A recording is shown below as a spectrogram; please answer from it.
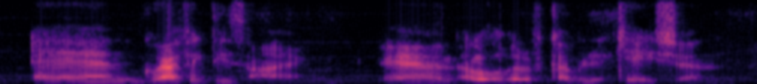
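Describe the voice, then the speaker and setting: A woman at a medium pitch with a French Canadian accent, talking at a fairly quick pace. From Quebec, Canada. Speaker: executive producer in show production. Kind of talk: interview. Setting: interview booth at a trade fair.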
